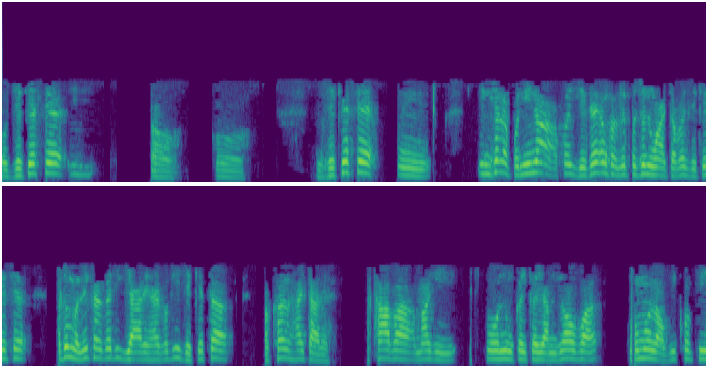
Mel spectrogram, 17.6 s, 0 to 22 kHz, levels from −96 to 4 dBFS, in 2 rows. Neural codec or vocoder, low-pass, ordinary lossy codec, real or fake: none; 3.6 kHz; MP3, 16 kbps; real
